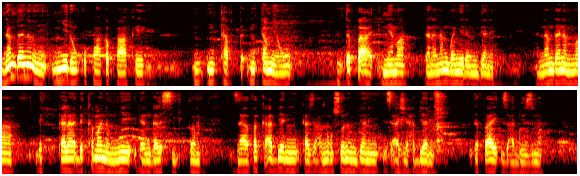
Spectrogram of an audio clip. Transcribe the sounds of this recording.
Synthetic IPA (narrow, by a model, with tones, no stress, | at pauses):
na˦mda˦nɨ˦m̩˨˦ɲɛ˦dɨ˦ŋ˦kʊ˦paː˦kɨ˦paː˦kɨ˦˨ | n̩˦ta˦mja˨ŋɔ˦ | n̩˦tɨ˦pa˦ʔa˨nɛ˦ma˦ta˨na˨nɨ˦m˦ɡ͡ba˦ɲɛ˦dɨ˨m˦bɛ˦nɨ˨ | ka˨na˦mda˦nɨ˦mː˦aː˦ka˦la˦dɨ˦ka˦ma˦nɨ˨mɲɛ˦dɨ˨ŋɡa˦lɨ˦sɨ˨pa˦m | za˨ʔva˦ka˨ʔbɛ˦nɨ˨ka˨za˨ʔnʊ˦ʔʊ˦so˦nɨ˦m˦bɛ˦nɨ˨za˨ʔʒa˨hbʲɛ˦nɨ˨˦ | n̩˦tɨ˦pa˦ʔza˨ʔdo˨zɨ˦ma˦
